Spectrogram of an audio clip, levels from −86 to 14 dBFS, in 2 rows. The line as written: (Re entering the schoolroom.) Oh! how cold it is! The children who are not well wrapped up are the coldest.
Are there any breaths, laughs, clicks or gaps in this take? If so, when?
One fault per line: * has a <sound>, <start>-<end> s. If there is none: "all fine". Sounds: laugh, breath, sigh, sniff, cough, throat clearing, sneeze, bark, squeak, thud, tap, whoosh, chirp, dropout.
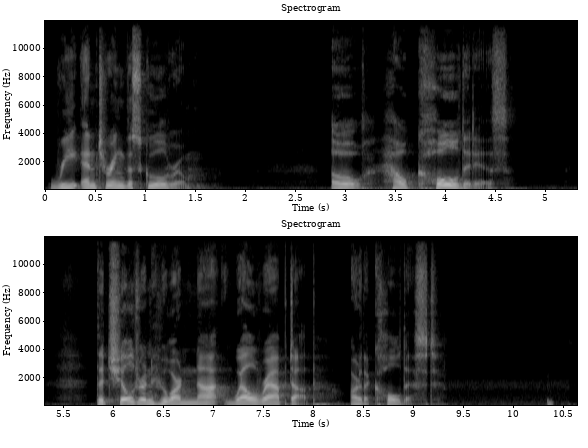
* has a laugh, 10.3-10.4 s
